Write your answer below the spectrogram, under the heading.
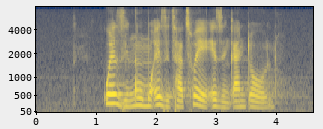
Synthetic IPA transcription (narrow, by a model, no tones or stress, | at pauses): kʼweziŋ͡ǃumɔʔezitʰatʰwɛʔeziŋkʼantʼɔːlɔ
